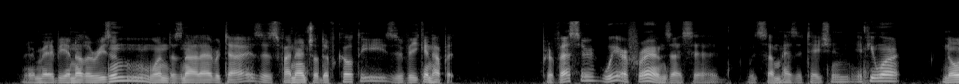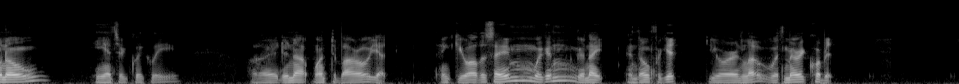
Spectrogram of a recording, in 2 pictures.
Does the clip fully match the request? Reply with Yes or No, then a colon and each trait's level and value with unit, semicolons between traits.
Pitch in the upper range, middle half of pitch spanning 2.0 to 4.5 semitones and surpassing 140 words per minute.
No: low, 100 Hz; average, 3.8 semitones; average, 190 wpm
